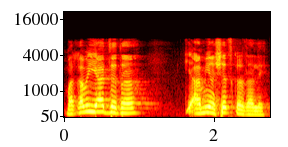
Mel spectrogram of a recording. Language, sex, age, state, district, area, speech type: Goan Konkani, male, 30-45, Goa, Bardez, urban, spontaneous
